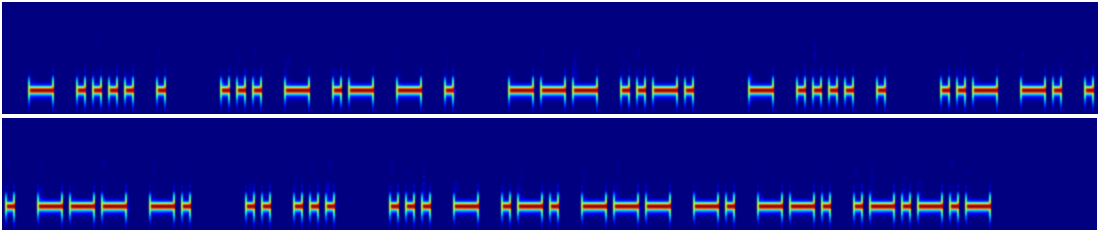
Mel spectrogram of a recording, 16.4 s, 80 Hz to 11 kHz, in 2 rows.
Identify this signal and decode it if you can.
Morse code, heard as a keyed tone, about 20 wpm, 700 Hz. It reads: THE STATE OF THE UNION IS STRONG.
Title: Sentences with 3-Word Phrases - 20wpm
